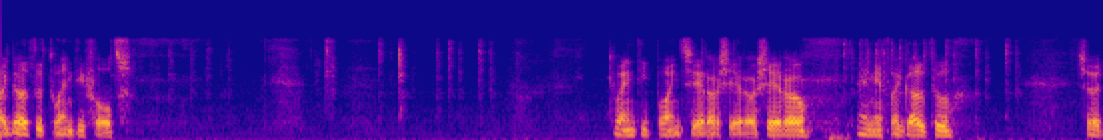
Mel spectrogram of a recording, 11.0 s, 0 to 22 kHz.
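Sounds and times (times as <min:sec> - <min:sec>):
front-panel keys clicking: 0:00.0 - 0:02.4, 0:03.1 - 0:05.0, 0:08.0 - 0:10.3.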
